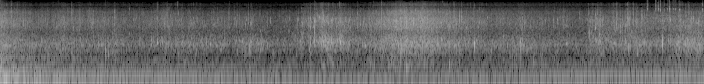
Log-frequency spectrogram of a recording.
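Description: Gentle water washing and trickling at the water's edge, swelling about halfway through, over a steady low hum.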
